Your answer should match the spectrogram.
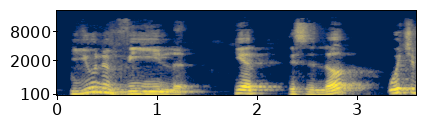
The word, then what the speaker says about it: ville: But there are certain places where double L is pronounced like the, like V-I-double-L-E. Une ville.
